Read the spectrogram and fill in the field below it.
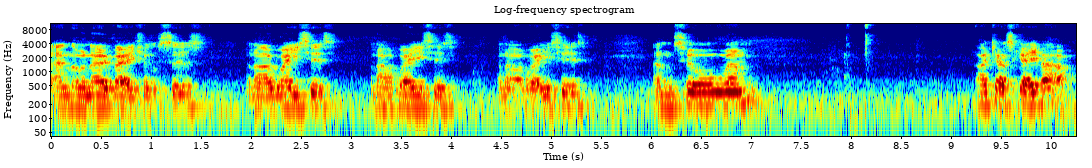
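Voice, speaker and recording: A man with a British accent, fairly high-pitched for a man, at a very slow pace with long, frequent pauses, monotone and flat in intonation, over noticeable background noise. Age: 80s+. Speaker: war veteran. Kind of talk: talk to an audience. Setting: club hall.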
